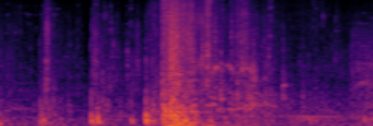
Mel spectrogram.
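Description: A wooden barricade is smashed apart with a loud crack.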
